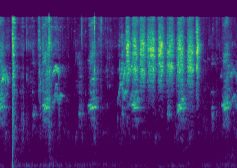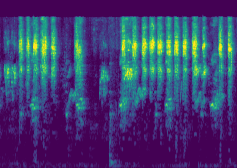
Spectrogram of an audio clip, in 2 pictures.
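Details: Cinnamon green-cheeked conure in a breeding cage, giving harsh raspy calls in fast repeated bursts, some runs of several seconds, among rustling and scraping.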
